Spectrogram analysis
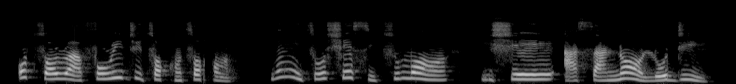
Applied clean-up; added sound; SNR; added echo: neural mask model DeepFilterNet 3.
